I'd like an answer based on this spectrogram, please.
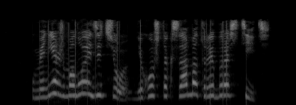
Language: Belarusian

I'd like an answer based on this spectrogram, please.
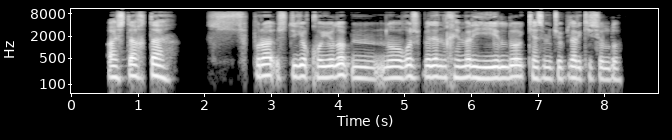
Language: Uyghur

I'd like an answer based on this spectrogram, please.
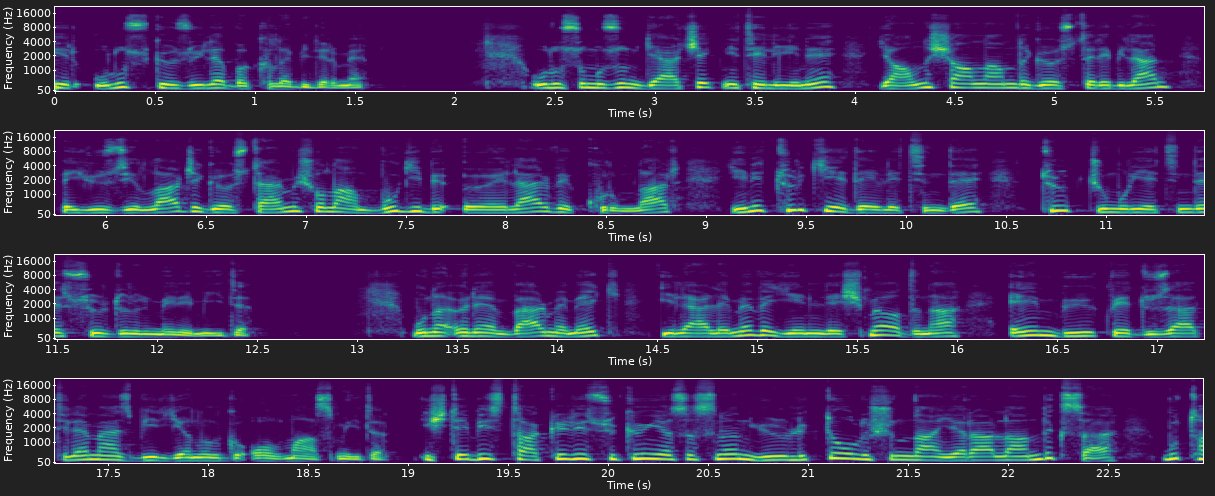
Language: Turkish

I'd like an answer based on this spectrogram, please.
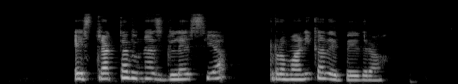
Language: Catalan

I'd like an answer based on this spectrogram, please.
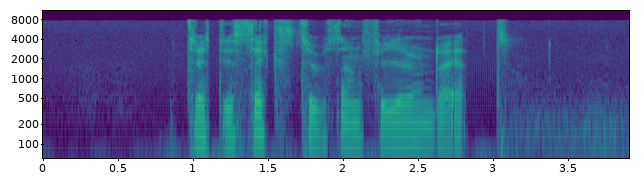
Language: Swedish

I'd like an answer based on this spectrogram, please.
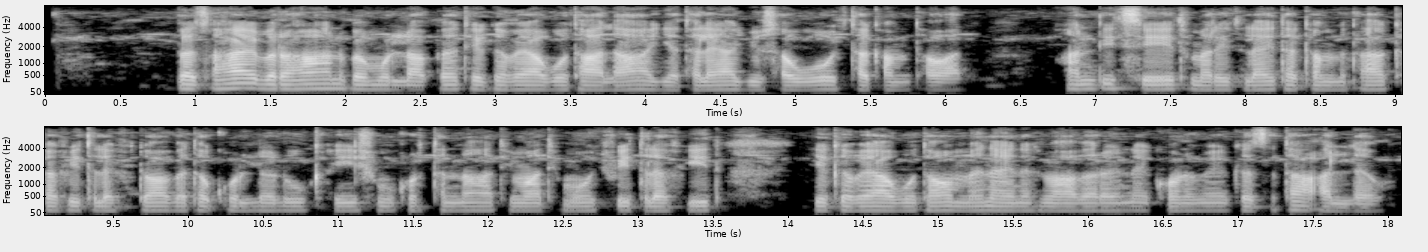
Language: Amharic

